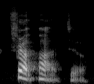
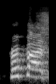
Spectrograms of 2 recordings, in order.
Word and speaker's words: Frappato: I had to check how to pronounce it, but it's called Frappato. I think you have to say that really, really bad Italian accent.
